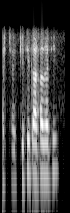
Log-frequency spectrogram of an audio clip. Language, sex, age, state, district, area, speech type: Marathi, male, 18-30, Maharashtra, Yavatmal, rural, conversation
